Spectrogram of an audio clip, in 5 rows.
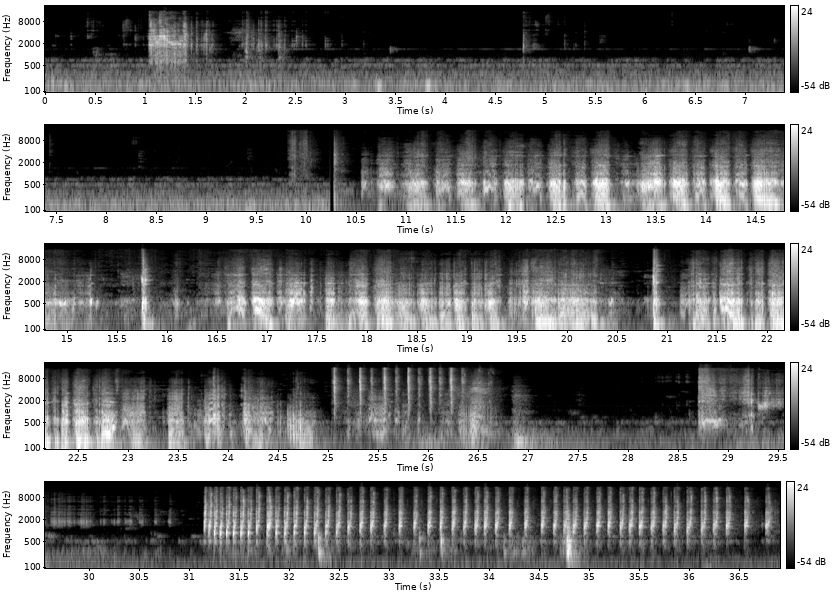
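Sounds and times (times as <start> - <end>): slime squelching and crackling: 10.6 - 26.5, 31.2 - 36.9.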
